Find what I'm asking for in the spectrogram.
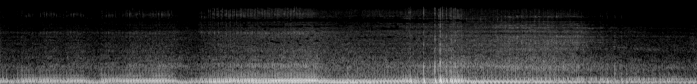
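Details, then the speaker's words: Turbocharged Wheel Horse mower engine held at full throttle, boost near zero psi: surges and stumbles, briefly dropping out mid-pull then recovering at top revs; owner suspects high-rpm fuel starvation, plans fueling and timing rework. "uh you hear it kind of cuts out so it's fuel I'm sure there's fuels starvation issues and stuff at high RPM"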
